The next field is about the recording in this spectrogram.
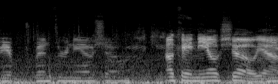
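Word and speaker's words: Neosho: Neoso. Yeah. Neoso. That's how you pronounce it.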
